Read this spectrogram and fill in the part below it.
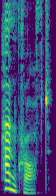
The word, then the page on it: handcraft: British English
